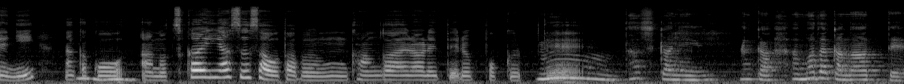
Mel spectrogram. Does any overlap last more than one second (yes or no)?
no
